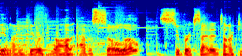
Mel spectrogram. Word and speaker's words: Abasolo: to you man uh you pronounce my name correctly i get a lot of people that say abolo yeah i've heard them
